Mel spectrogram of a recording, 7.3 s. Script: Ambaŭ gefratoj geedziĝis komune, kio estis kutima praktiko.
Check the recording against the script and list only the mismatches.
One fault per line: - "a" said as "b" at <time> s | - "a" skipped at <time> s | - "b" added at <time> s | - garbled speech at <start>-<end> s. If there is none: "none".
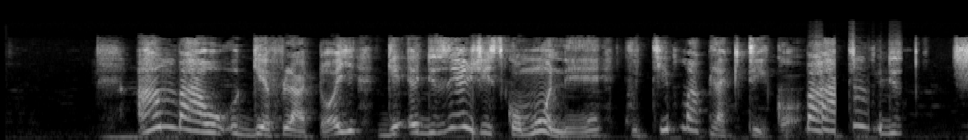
- "kio estis" skipped at 4.3 s
- garbled speech at 6.0-6.8 s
